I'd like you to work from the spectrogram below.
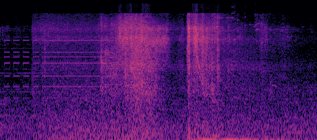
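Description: Explosive weapon fire in GTA Online, with a missile launched from a Kosatka submarine and Oppressor missiles around: a dense, sustained crackle of gunfire and blasts, with a heavier low boom near the two-second mark, loud and continuous throughout.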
